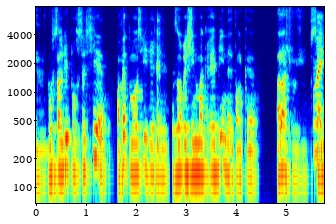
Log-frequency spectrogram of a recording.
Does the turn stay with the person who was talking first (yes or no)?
yes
